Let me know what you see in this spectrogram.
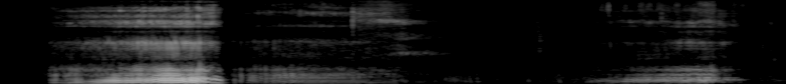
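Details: Snoring in sleep: a loud, vibrating snore on the in-breath, then a softer breath out and a second, quieter snore; snoring.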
